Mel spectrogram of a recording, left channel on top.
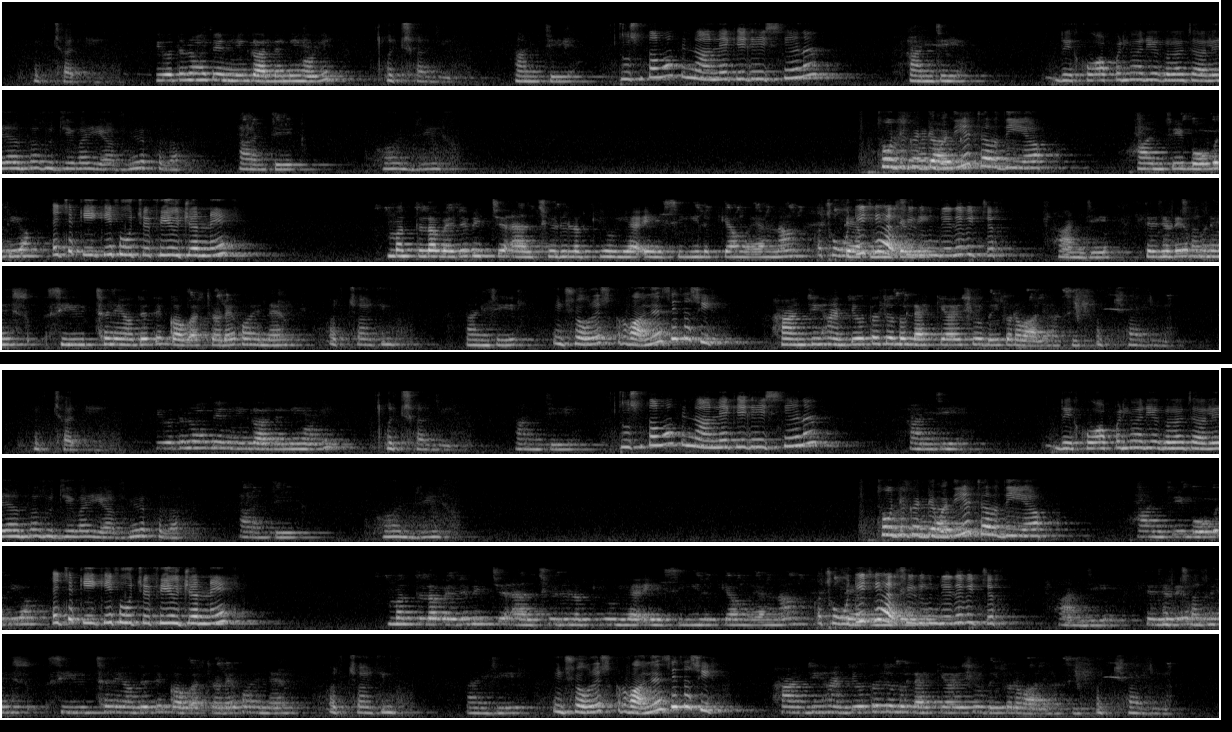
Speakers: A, on the right (about 15°); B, on the left (about 45°).
A: ਅੱਛਾ ਜੀ।
B: ਚਲੋ ਹਜੇ ਇੰਨੀ ਗੱਲ ਨੀ ਹੋਈ।
A: ਅੱਛਾ ਜੀ।
B: ਹਾਂਜੀ।
A: ਤੁਸੀਂ ਤਾ ਓਨੂੰ ਆਪਣੇ ਨਾਲ ਲੈ ਕੇ ਗਈ ਸੀ ਹਨਾ।
B: ਹਾਂਜੀ।
A: ਦੇਖੋ ਆਪਣੀ ਵਾਰੀ ਅਗਲਾ ਚਲੇ ਜਾਂਣਦੇ ਦੂਜੀ ਵਾਰੀ ਯਾਦ ਨਹੀਂ ਰੱਖਦਾ।
B: ਹਾਂਜੀ।
A: ਹਾਂਜੀ। ਤੁਹਾਡੀ
B: ਤੁਸੀਂ
A: ਗੱਡੀ
B: ਵੀ ਡਾਇਟ
A: ਵਧੀਆ ਚੱਲਦੀ ਆ।
B: ਹਾਂਜੀ। ਬਹੁਤ ਵਧੀਆ।
A: ਇਦੇ ਚ ਕੀ- ਕੀ ਫ ਫਿਊਚਰ ਨੇ।
B: ਮਤਲਬ ਇਹਦੇ ਵਿੱਚ ਐਲ ਸੀ ਡੀ ਲੱਗੀ ਹੋਈ ਹੈ, ਏ ਸੀ ਵੀ ਲੱਗਿਆ ਹੋਇਆ। ਹਨਾ।
A: ਛੋਟੀ
B: ਤੇ ਆਪਣੀ
A: ਜੀ ਐਲਸੀਡੀ
B: ਜਿਹੜੀ
A: ਹੁੰਦੀ ਇਹਦੇ ਵਿੱਚ
B: ਹਾਂਜੀ। ਤੇ ਜਿਹੜੇ
A: ਅੱਛਾ
B: ਆਪਣੇ
A: ਜੀ
B: ਸੀਟ ਪੁੱਛ <unintelligible> ਨੇ ਉਹਦੇ ਤੇ ਕਵਰ ਚੜ੍ਹੇ ਹੋਏ ਨੇ।
A: ਅੱਛਾ ਜੀ।
B: ਹਾਂਜੀ
A: ਇੰਸ਼ੋਰੈਂਸ ਕਰਵਾ ਲਿਆ ਸੀ ਤੁਸੀਂ
B: ਹਾਂਜੀ- ਹਾਂਜੀ ਉਹ ਤਾਂ ਜਦੋਂ ਲੈ ਕੇ ਆਏ ਸੀ। ਉਦੋਂ ਹੀ ਕਰਵਾ ਲਿਆ। ਸੀ
A: ਅੱਛਾ ਜੀ।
